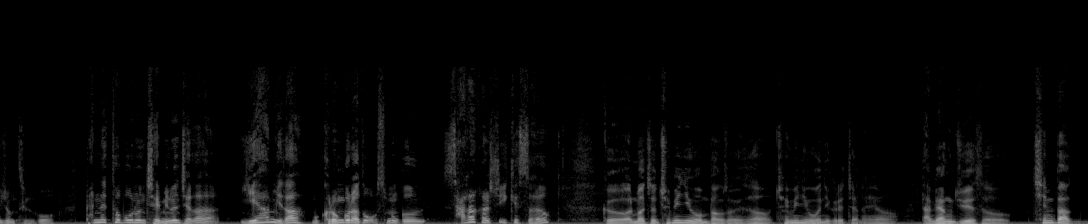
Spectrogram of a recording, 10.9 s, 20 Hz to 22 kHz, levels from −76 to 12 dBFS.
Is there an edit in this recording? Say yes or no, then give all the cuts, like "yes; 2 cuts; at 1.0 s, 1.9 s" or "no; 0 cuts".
yes; 1 cut; at 3.2 s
